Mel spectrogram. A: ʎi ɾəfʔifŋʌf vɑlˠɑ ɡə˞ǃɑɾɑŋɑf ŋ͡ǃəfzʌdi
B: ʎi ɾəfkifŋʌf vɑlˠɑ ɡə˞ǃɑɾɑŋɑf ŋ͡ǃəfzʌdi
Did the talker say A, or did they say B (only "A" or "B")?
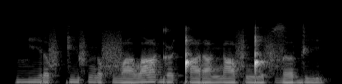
B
